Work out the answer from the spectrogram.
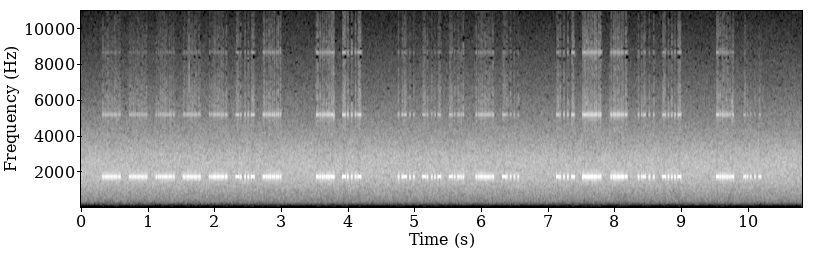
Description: Hellschreiber (Feld-Hell, 122.5 baud), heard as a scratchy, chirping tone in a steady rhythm, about 1750 Hz, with radio static and fading. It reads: 32Z83WC GH TWK3L U59YN OV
